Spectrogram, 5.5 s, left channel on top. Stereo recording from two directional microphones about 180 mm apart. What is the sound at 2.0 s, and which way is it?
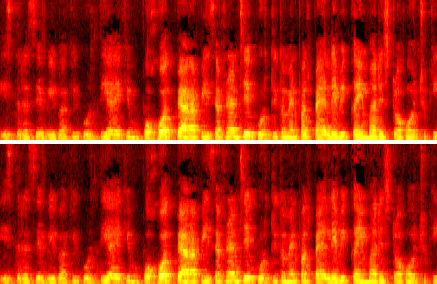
Speech, 25° left (ahead or behind).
